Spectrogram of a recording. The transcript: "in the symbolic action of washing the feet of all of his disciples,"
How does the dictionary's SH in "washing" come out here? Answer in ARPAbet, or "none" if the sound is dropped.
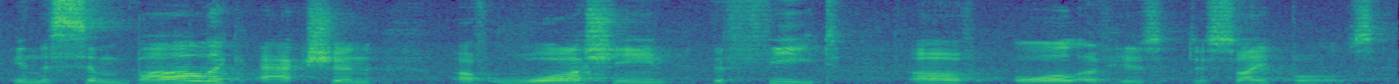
SH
